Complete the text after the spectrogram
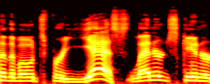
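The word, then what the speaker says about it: Lynyrd Skynyrd: There's a Leonard Skinner album that's called, it's pronounced Leonard Skinner.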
